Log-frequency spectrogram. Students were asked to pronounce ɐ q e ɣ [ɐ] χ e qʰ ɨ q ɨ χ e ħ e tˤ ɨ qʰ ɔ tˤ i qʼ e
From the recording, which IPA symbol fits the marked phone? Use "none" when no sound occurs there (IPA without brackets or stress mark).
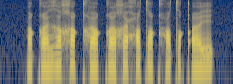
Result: ɐ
